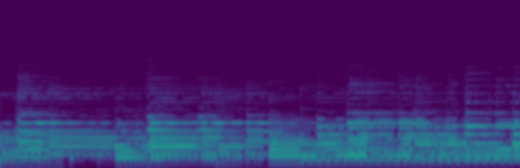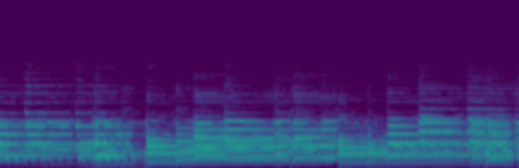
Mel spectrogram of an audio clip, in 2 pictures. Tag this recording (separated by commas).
Strum, Music, Plucked string instrument, Musical instrument, Guitar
